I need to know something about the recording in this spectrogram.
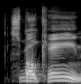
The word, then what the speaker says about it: Spokane: I I know I'm nowhere close to these, but some people can't even pronounce Spokane. Spokane.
